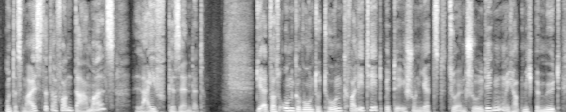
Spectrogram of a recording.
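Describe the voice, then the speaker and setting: Radio feature host, man, friendly scripted storytelling; raspy gravel in the voice. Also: mid-range voice, a little mellow, no room sound, studio quality. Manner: clear, friendly storytelling delivery. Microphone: studio microphone.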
